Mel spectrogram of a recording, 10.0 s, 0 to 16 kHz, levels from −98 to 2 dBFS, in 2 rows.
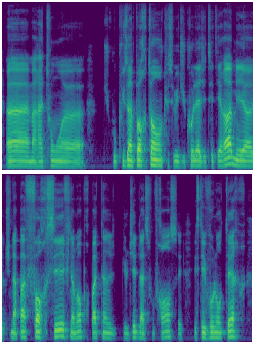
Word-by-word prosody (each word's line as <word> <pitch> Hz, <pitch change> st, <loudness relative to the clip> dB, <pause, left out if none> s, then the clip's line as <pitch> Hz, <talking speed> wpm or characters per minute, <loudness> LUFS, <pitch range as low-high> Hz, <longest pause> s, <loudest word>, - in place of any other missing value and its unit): un 105 Hz, -1 st, +3 dB
marathon, 100 Hz, +1 st, -3 dB
heu, 95 Hz, -1 st, -3 dB, 0.4 s
du -, -, -22 dB
coup 100 Hz, -, -10 dB
plus 105 Hz, +3 st, -2 dB
important 115 Hz, +1 st, +5 dB
que -, -, -15 dB
celui 105 Hz, -1 st, -5 dB
du 95 Hz, 0 st, -13 dB
collège 105 Hz, -1 st, -1 dB
et -, -, -9 dB
cetera, 105 Hz, +8 st, +4 dB
mais, 115 Hz, -5 st, 0 dB
heu, 100 Hz, -1 st, +1 dB
tu 100 Hz, -, -13 dB
n'as 100 Hz, -, +1 dB
pas 115 Hz, +2 st, +2 dB
forcé, 130 Hz, +3 st, +2 dB
finalement. 115 Hz, -2 st, -2 dB
Pour 120 Hz, -, -20 dB
pas 110 Hz, -1 st, +1 dB
t'ind 105 Hz, -2 st, -6 dB, 0.2 s
dulger 100 Hz, +3 st, -5 dB
de 115 Hz, -, -14 dB
la 100 Hz, -2 st, -1 dB
souffrance 110 Hz, +4 st, -7 dB
et 95 Hz, -, -13 dB, 0.2 s
et -, -, -11 dB
c'était 105 Hz, +1 st, -1 dB
volontaire, 110 Hz, +4 st, -2 dB
105 Hz, 185 wpm, -23 LUFS, 100-115 Hz, 0.4 s, important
